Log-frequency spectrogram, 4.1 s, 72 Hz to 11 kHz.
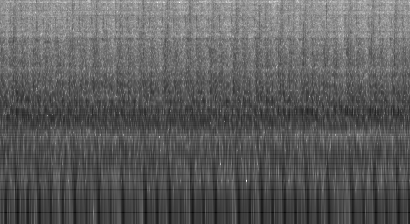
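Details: Honda XRM 125 (possibly fuel-injected) small single at idle: sharp, fairly regular knock about twice a second over the exhaust beat; owner asks where in the engine the knocking comes from.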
